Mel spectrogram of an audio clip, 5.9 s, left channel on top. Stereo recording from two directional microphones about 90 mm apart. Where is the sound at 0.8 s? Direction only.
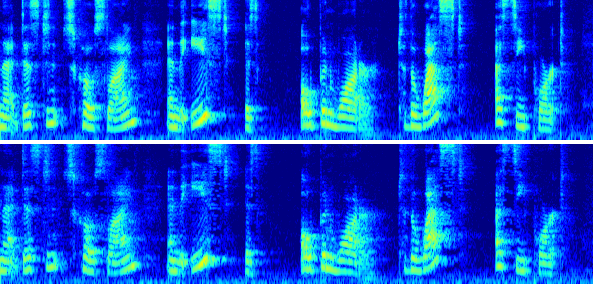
30° left (ahead or behind).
